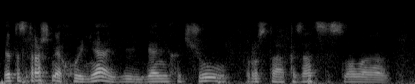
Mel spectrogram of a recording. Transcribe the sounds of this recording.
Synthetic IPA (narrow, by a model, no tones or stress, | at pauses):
ɛt̪əst̪ɾaʂnəjəxʊjnʲaijanʲɪxɐt͡ɕupɾost̪əɐkɐzat̪sːə̥sno̞və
